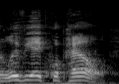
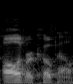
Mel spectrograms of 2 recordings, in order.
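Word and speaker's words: Olivier Coipel: the first volume from Jay Michaels shinski and Olivier quel I've said that name so many times over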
